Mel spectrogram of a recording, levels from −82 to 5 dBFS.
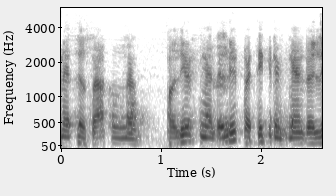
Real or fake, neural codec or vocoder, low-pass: fake; codec, 44.1 kHz, 1.7 kbps, Pupu-Codec; 5.4 kHz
